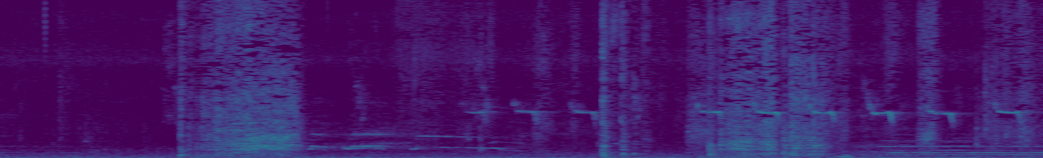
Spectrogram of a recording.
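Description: A hoe scraping and dragging through a heap of sand and cement while mortar is mixed by hand, in two longer strokes with a few knocks of the blade. Birds call throughout: a run of short high chirps in the second half and lower calls near the end.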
